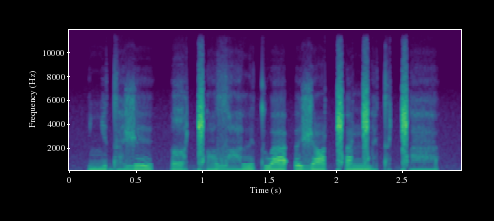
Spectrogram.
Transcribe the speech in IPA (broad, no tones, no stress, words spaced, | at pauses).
ʎɪda̤ʒɪ | ʁə̤ɡ͡ǁazˤa̤ ðɪtwa ʔəʒɑ ǁaŋ͡ǁɛ̤tə̤ɡ͡ǁa̤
